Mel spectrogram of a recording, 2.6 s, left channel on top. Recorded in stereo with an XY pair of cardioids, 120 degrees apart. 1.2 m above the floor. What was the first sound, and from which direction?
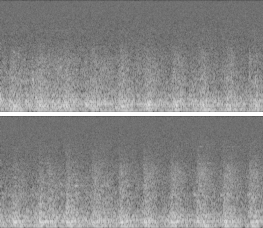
Only background noise.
